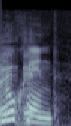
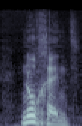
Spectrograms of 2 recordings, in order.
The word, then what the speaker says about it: Nugent: Pues es Ted, T-E-D y luego N-U-G-N-E-N-T. ¿No? N-U-G. – Nugent. – Nugent, sí.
